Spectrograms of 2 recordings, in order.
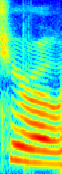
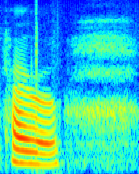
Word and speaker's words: Cairo: I know it's like said Chiro. It's not pronounced Chiro, it's Cairo.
